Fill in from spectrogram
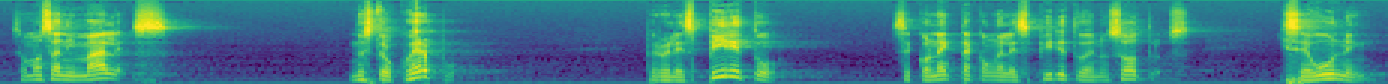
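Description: A man from El Salvador with a Salvadoran Spanish accent, preaching a sermon, swinging between hushed asides and loud emphatic Bible readings. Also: a little high, lively intonation, a little slow, long pauses, big-room sound.

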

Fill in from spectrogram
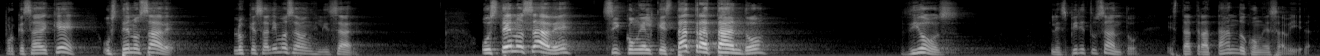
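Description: Salvadoran preacher with a high voice. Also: male voice, sing-song, unhurried, pauses often, long reverb tail. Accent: Salvadoran Spanish. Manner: swings between hushed asides and loud emphatic Bible readings. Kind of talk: sermon.

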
